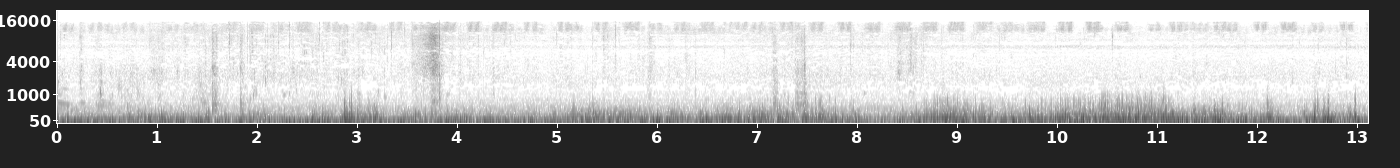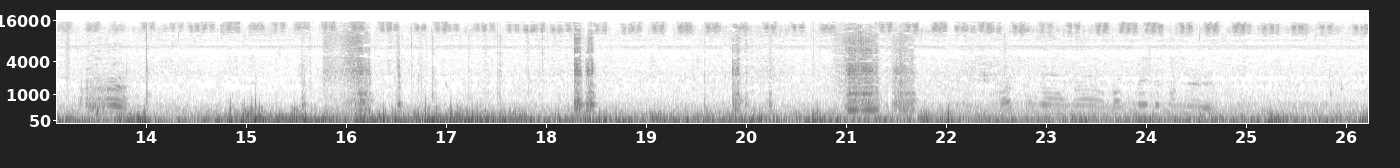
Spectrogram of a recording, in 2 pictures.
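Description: Wet gill net being hauled by hand over a small boat's side, under a steady low rumble. A few sharp knocks come through, along with short snatches of voices.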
